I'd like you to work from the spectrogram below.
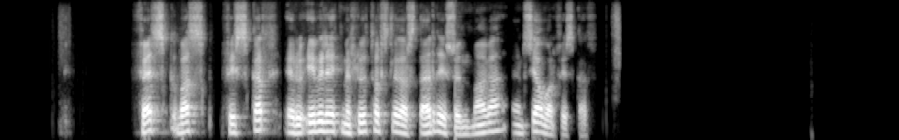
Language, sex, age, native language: Icelandic, male, 60-69, Icelandic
